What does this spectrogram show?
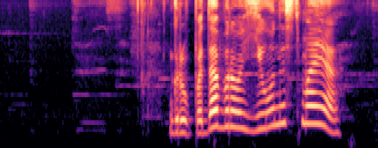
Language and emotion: Russian, positive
